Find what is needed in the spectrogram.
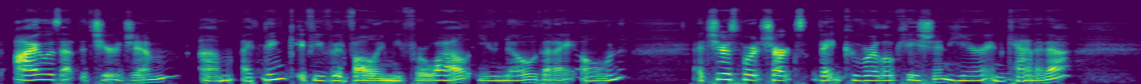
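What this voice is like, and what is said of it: Rough, crackly hoarse voice. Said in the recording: “the voice is a bit rough today ... my voice is a little bit crackly today ... I was yelling and screaming all weekend”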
